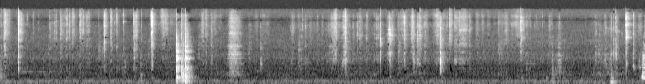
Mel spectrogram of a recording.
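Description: Scissors snipping through material to shape bobblehead ears, a series of short, quiet cuts at an uneven pace with pauses between them, close up, one sharper louder snip partway through, no talking.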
